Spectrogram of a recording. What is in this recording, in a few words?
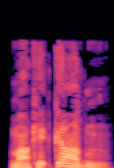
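"market garden", British English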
